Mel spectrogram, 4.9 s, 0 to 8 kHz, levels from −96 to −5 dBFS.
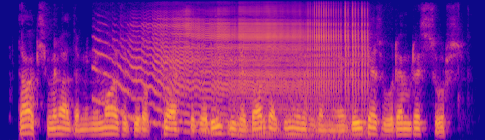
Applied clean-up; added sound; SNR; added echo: none; Squeak; 6 dB; none.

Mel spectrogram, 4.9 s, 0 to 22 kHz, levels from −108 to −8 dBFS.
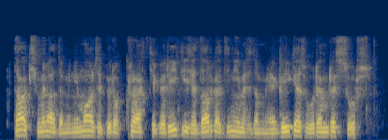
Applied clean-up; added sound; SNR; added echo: none; none; none; none.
